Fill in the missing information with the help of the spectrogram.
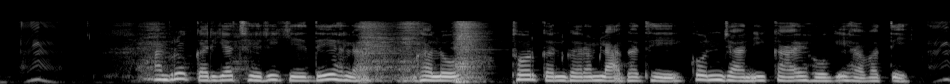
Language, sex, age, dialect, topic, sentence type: Chhattisgarhi, female, 36-40, Central, agriculture, statement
